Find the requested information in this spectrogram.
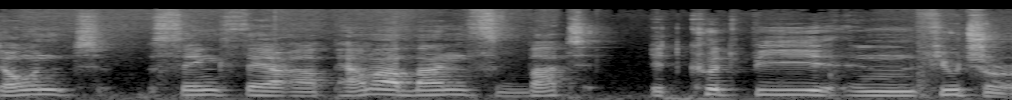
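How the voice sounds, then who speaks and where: Speaking with a German accent, a man keeps his intonation fairly even. His pace is very slow. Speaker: software developer. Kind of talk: tutorial. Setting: screen recording. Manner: halting.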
